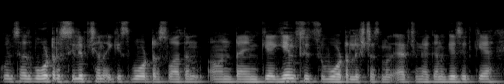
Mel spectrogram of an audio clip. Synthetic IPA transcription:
kunsɐt̪ʋoːʈɐɾsilipt͡ʃʰɐnɐ̰kisʋoːʈɐɾsʋaːt̪ɐna̰ːnʈajmkejemsit̪sʰuʋoːʈɐɾlisʈɐsmɐzḛːʈt͡ʃʰunjɐk̬ɐnk̬es̬it̪̚ke

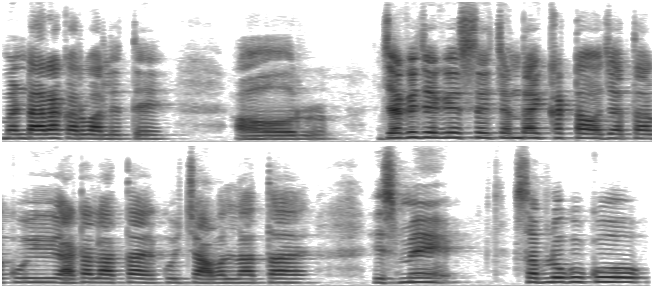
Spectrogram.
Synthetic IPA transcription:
mɐ̃ɳɖaːɾakɐɾʋaleːt̪eɦɛ̃ | ɔːɾ | d͡ʒɐɡed͡ʒɐɡeset͡ʃɐ̃nd̪aɪkʰːəʈːaɦod͡ʒaːt̪aɦɛkoːiaːʈalaːt̪aɦɛkoːit͡ʃaːʋəlːaːt̪aɦɛː | ɪsmẽ | sɐbloːɡõko

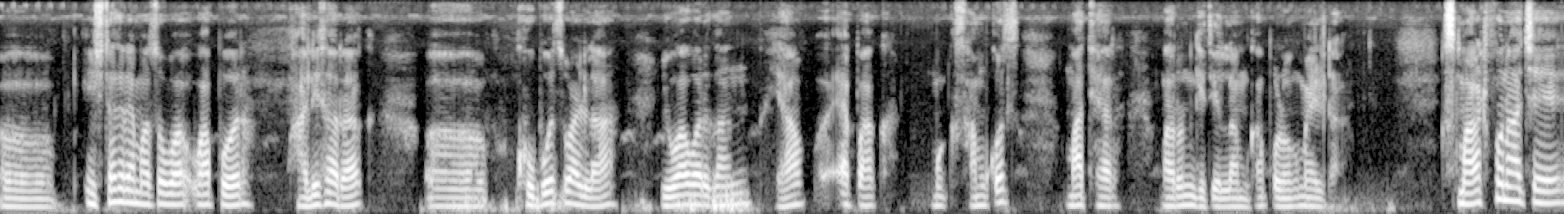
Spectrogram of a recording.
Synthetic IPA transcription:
insʈaɡɾɛmat͡sɔʋapəɾ | halisaɾak | kʰːubət͡sʋaɽlajuʋaʋəɾɡãnɦjaɛpak | məɡsamkɔt͡s | mat̪ʰjaɾ | maɾuːnɡʱet̪ilːam̤əkapəɭõkmɛɭʈa | smaɾʈfonat͡ɕe

